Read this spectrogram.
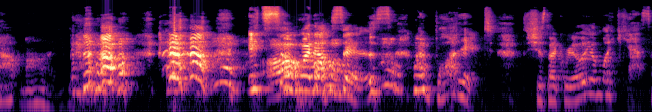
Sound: laughing

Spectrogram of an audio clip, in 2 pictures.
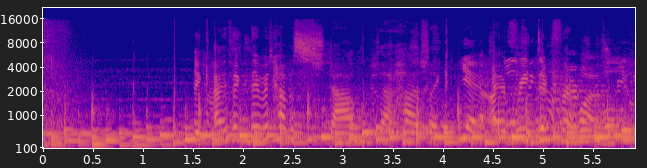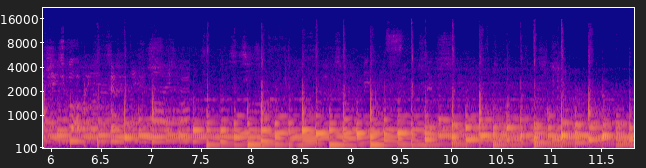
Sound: children chatting

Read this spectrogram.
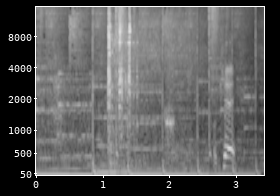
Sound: breathes deeply; weight crashes; breathes deeply

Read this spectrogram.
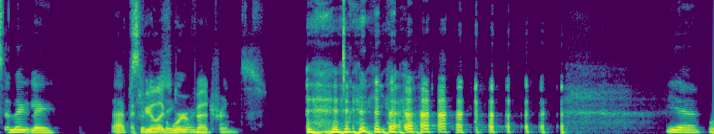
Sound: laughter

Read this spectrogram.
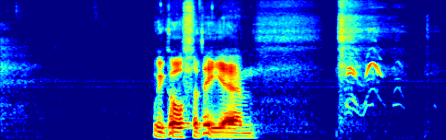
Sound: laughs

